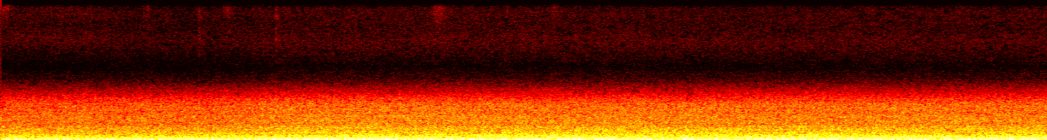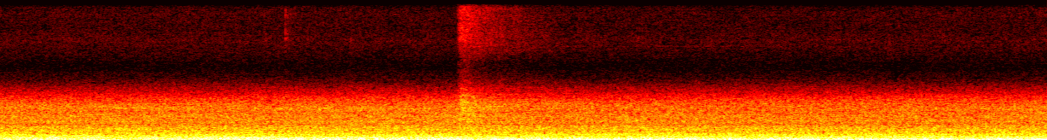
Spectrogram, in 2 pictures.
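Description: The bus rattles and hums inside as it rolls over the road.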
